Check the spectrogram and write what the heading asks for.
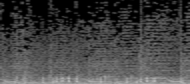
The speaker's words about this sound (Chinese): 猫洛克摘下了自己的魔术帽子，挥舞了起来。扑棱扑棱，从魔术帽里飞出了一只鸽子，鸽子嘴里衔着一个怀表，停在了猫洛克手上。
